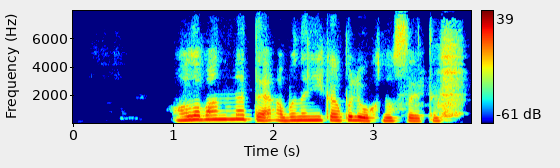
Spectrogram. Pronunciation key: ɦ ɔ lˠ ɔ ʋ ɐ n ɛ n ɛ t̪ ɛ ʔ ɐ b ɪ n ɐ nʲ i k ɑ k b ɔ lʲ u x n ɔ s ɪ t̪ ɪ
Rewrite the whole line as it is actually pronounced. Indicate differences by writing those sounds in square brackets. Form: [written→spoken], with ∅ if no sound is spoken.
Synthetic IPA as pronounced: ɦ ɔ lˠ ɔ ʋ [ɐ→ɑ] n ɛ n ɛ t̪ ɛ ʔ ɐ b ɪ n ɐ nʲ i k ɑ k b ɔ lʲ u x n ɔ s ɪ t̪ ɪ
